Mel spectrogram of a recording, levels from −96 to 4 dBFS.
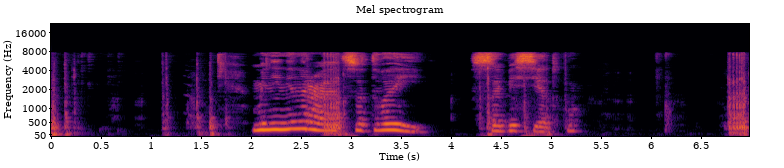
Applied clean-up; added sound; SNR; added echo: classical method WPE with log-MMSE.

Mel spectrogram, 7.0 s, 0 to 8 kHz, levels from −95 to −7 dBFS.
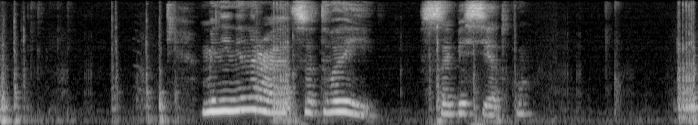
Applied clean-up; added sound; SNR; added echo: none; Motor vehicle (road); 13 dB; reverberation time 0.1 s.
